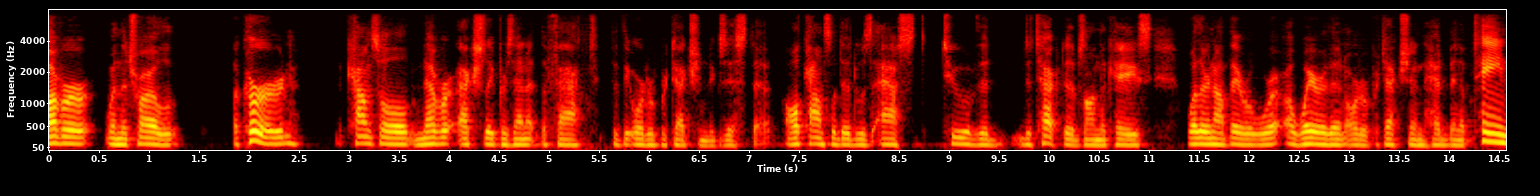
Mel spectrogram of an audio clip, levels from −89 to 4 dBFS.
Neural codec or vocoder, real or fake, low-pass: codec, 16 kHz, 1 kbps, X-Codec, WavLM features, trained on Multilingual LibriSpeech; fake; 7.2 kHz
